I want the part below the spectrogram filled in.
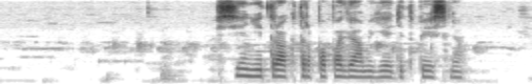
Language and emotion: Russian, neutral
